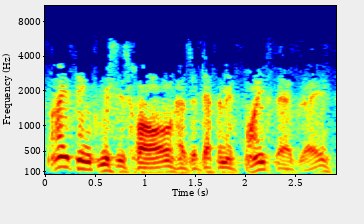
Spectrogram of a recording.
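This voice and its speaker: An actor playing a genteel, pedantic middle-aged college president who hesitates and stammers, in 1950s radio comedy style. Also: male voice, low-pitched, sing-song, moderate pace, husky, full character voice. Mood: wry. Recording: dull lo-fi 1950 radio broadcast.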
